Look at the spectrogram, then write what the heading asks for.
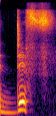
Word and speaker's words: diffident: So the moment you get here, diff, yeah? But then the I has a sound.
